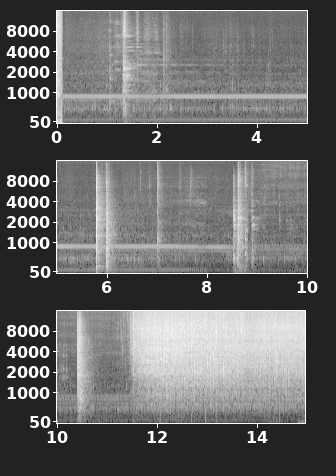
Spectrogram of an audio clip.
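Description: A few sharp clinks and knocks of cookware over a faint steady hum. Then, about eleven seconds in, diced raw salmon is tipped into hot oil in a frying pan and starts to sizzle loudly and steadily.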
